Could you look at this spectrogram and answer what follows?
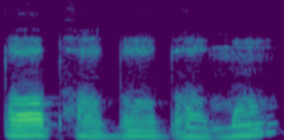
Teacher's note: इनका उच्चारण करते समय दोनों होंठ आपस में टकराते हैं, इसलिए इनको ओष्ठ्य कहा जाता है। इनका उच्चारण स्थान ओष्ठ है।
